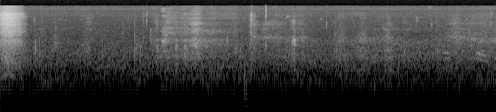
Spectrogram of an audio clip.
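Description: A short, sharp breath or sniff close to the microphone at the very start, then faint outdoor quiet with a few soft clicks and rustles.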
